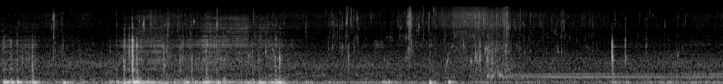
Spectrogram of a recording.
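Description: Hooked barbel splashing at the surface close to the bank as it is played in, in irregular heavy bursts over the first three seconds. About five seconds in, a pair of steady held notes comes in, the start of background music.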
